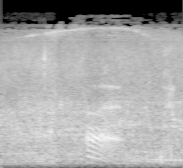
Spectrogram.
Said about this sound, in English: well, hello, truck.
